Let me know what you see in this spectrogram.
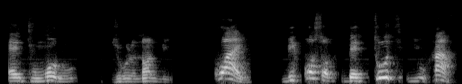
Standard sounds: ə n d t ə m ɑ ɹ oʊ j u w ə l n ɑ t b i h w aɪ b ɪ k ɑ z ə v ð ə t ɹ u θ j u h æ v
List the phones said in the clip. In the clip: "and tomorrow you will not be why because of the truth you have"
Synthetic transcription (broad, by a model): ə n t ə m ɑ ɹ oʊ j u w ə l n ɑ t b i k w aɪ b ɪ k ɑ s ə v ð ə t ɹ u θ j u h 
